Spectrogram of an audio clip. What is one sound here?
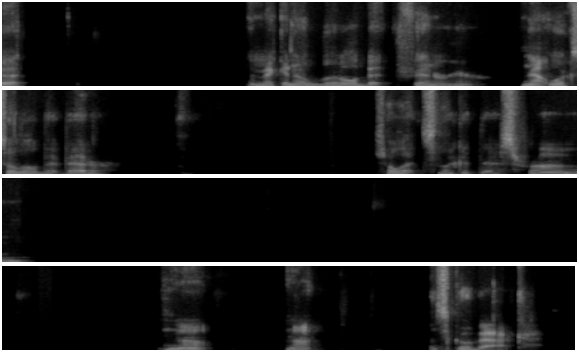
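A middle-aged man talks calmly and closely into a microphone, with pauses.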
